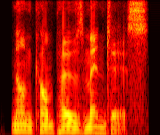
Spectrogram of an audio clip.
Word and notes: non compos mentis: British English

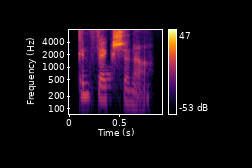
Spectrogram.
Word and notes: confectioner: Indian

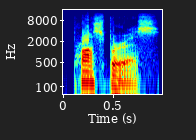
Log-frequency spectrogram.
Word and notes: Prosperous: American English

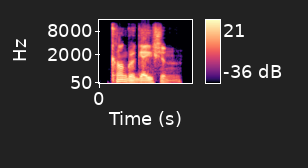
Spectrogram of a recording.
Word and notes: congregation: British English

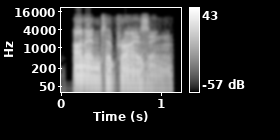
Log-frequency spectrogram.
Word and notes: Unenterprising: British English

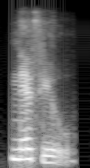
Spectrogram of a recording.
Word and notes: nephew: Indian

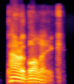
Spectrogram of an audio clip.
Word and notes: parabolic: British English

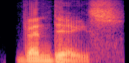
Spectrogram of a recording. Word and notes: vendace: American English

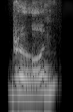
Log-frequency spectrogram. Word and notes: brume: Indian

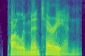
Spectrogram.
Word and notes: Parliamentarian: American English

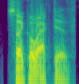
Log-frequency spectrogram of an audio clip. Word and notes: psychoactive: American English

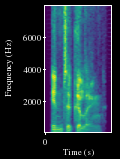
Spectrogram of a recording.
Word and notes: intercooling: British English

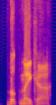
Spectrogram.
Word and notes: bookmaker: British English

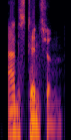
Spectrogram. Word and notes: abstention: British English

